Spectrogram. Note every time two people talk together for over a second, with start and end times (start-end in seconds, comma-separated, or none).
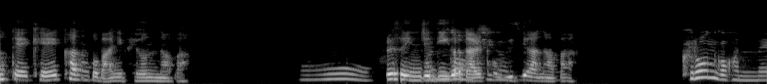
4.2-5.6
